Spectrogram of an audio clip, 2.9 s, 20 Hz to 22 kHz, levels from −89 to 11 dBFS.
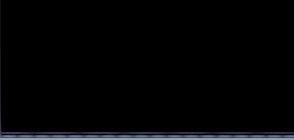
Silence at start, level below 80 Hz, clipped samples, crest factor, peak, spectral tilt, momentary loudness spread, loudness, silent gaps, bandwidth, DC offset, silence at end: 0 s; -72 dBFS; under 0.1%; 6 dB; -22 dBFS; -8.5 dB/octave; 1 LU; -28 LUFS; none; 1.3 kHz; under 0.1%; 0 s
